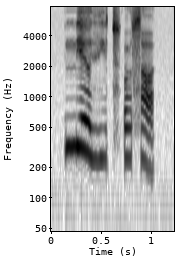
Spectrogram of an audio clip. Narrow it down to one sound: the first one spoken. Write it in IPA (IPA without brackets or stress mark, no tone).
mʲ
